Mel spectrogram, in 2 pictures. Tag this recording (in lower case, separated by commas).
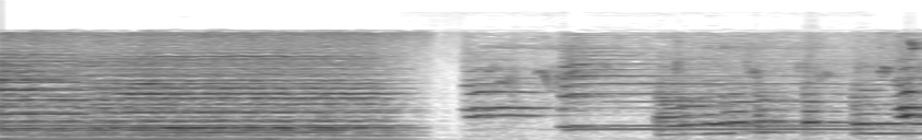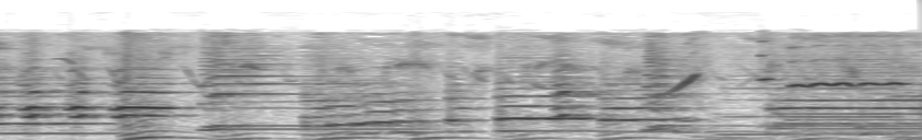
music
